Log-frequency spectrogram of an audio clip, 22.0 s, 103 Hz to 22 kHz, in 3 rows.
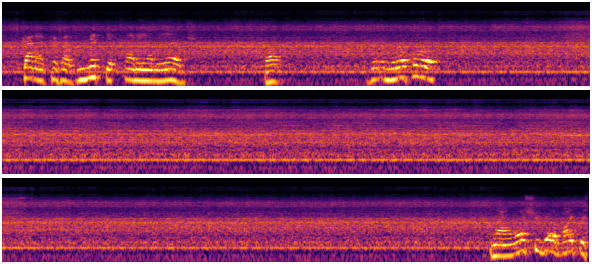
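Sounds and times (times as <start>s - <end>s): bench grinder humming: 4.2s - 16.2s
metal grinding hiss: 7.0s - 15.2s.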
